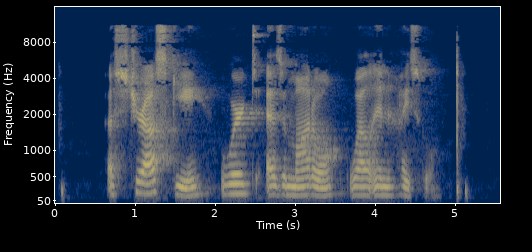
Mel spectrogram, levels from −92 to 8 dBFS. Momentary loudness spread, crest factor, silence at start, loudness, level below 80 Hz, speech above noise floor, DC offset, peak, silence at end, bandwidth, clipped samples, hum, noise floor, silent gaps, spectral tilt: 14 LU; 20 dB; 0.05 s; -22 LUFS; -72 dBFS; 55 dB; under 0.1%; -4 dBFS; 0.5 s; 12 kHz; under 0.1%; none; -78 dBFS; none; -2 dB/octave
